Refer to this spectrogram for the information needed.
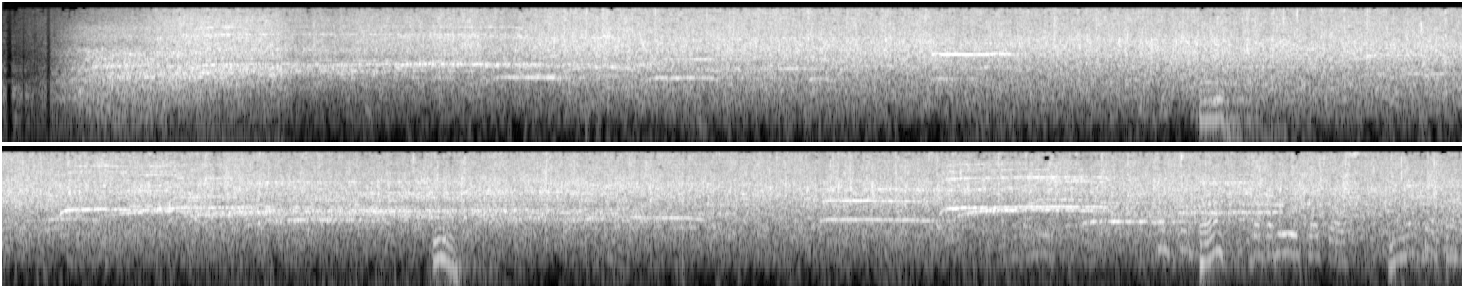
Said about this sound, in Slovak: Počúvajte, to, že ste celú svetu omšu netlieskali, ste sa slušne správali. A teraz to chcete dohnať.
